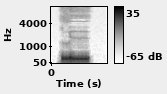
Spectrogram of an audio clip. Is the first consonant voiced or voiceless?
voiced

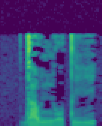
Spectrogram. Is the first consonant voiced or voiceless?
voiced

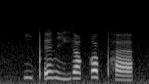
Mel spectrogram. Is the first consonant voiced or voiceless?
voiceless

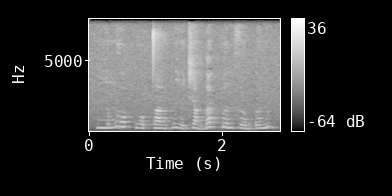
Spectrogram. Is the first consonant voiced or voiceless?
voiced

